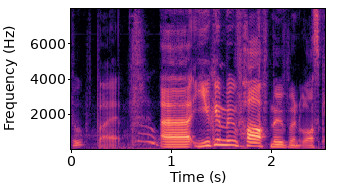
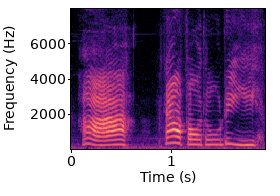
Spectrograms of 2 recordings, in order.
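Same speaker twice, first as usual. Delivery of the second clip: little creature babble; 13 semitones higher than usual. Acted. Game master as Bongus being hugged, high babbling. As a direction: coo gibberish like a tiny creature.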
